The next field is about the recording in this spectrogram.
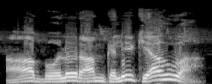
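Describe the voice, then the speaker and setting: A man playing a stingy, grumpy village headman, dismissive and insistent, in an animated story. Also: on the high side, measured pace. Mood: brusque.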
